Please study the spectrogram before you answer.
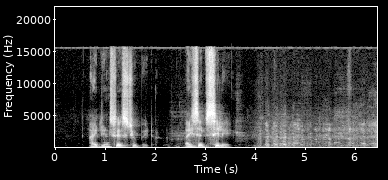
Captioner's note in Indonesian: Tertawa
